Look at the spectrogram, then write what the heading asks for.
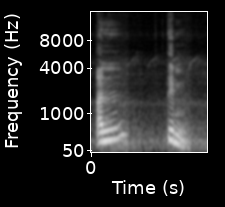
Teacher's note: हम नाक और मुंह दोनों से पढ़ते हैं, नाक दबा के पढ़ते हैं।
